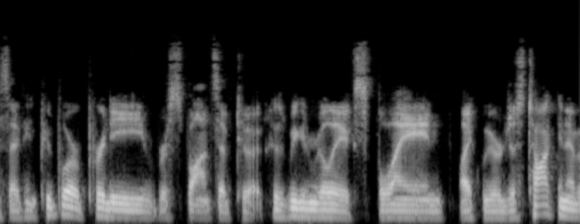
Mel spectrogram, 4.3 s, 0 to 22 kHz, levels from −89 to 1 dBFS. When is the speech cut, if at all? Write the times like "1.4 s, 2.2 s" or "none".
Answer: 2.0 s, 3.3 s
